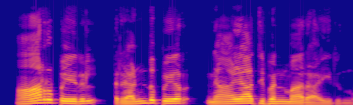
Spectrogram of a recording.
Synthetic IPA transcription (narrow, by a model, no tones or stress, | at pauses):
aːrɨpe̞ːɾilɾe̞ɳɖɨpe̞ːrnʲjaːjaːd̪ʱibɐnmaːɾa̰ːjiɾunːu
